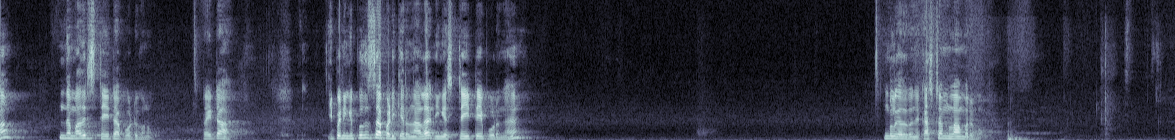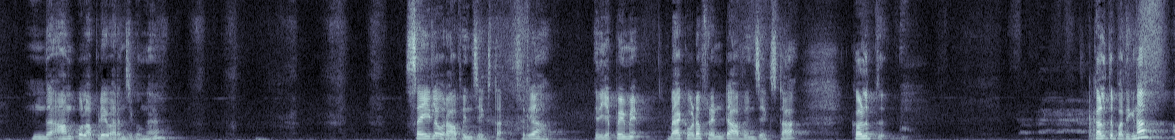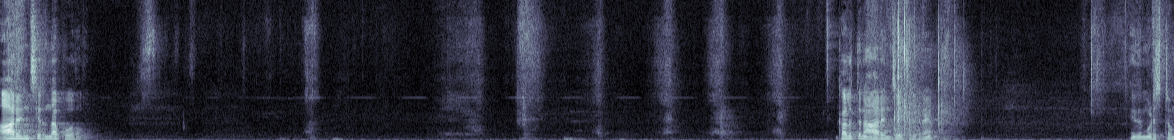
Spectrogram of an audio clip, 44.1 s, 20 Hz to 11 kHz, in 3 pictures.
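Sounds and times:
chalk scraping across fabric: 0:17.1 - 0:19.6, 0:34.9 - 0:39.3.

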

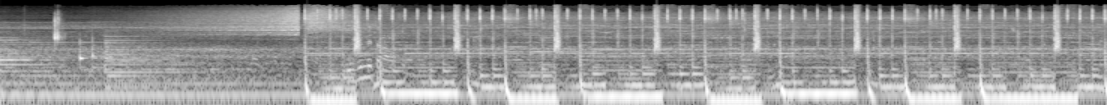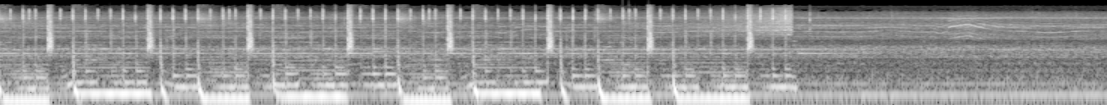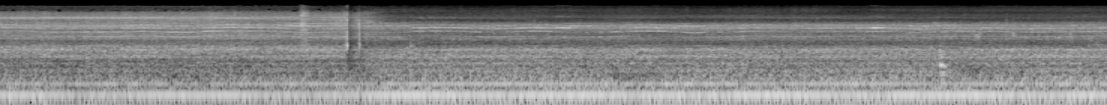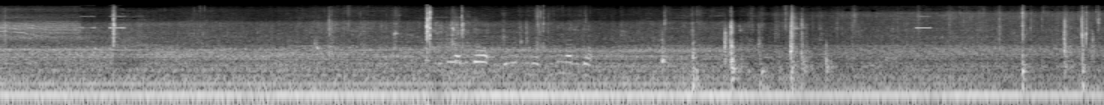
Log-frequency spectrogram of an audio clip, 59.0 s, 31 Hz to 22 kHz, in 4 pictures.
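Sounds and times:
boat engine humming: 0:00.0 - 0:59.0
high wavering whine: 0:00.0 - 0:59.0.

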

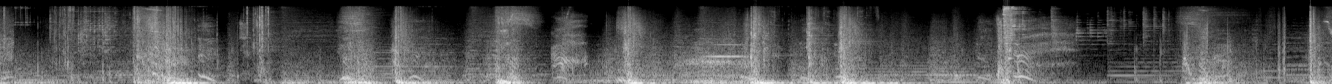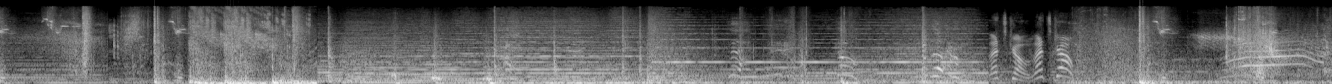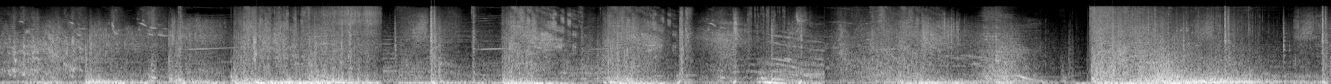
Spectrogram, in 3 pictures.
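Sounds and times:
dramatic orchestral score: 0:00.0 - 0:39.9
heavy explosion booms: 0:37.5 - 0:39.4.

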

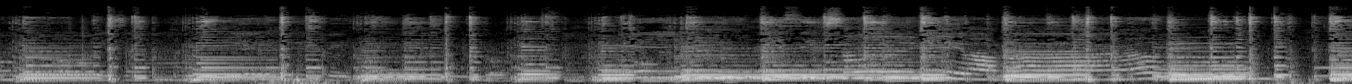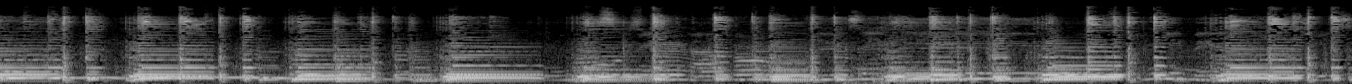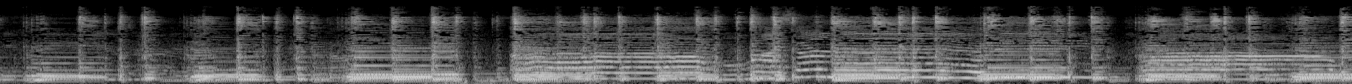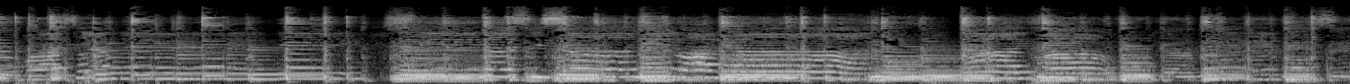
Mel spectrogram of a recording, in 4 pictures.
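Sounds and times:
person singing a hymn: 0:00.0 - 0:17.4, 0:18.7 - 0:30.9, 0:32.1 - 0:54.0
acoustic guitar strumming: 0:00.0 - 0:54.0.

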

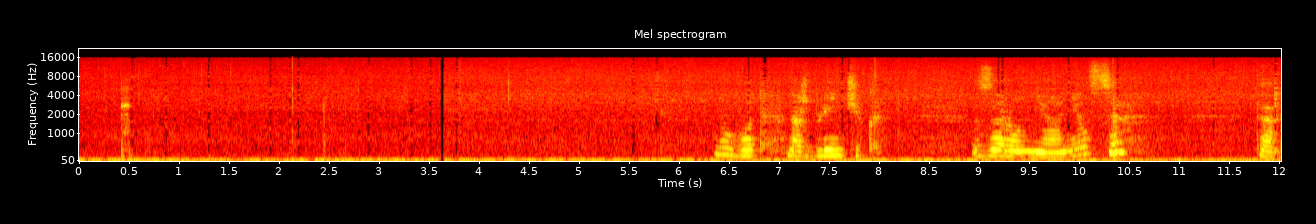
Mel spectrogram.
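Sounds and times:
batter sizzling in a pan: 0:00.0 - 0:12.0.

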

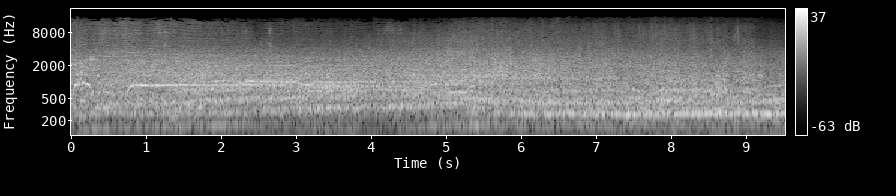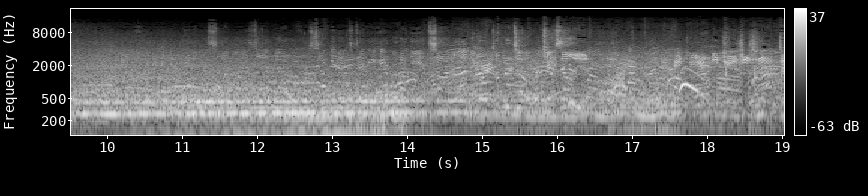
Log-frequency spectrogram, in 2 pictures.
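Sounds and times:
crowd voices: 0:00.0 - 0:19.0
race cars racing past: 0:00.0 - 0:19.0.

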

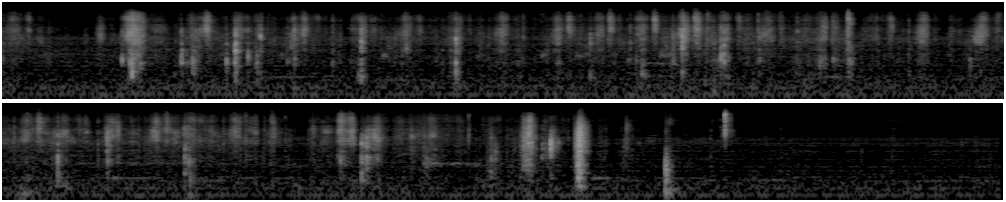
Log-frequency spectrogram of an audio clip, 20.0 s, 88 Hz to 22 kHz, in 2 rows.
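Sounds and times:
banknotes rustling and snapping: 0:01.2 - 0:16.0.

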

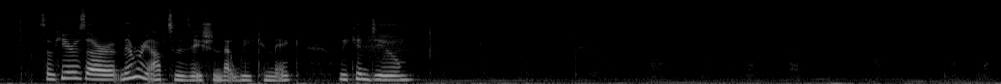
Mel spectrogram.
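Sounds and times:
low room hum: 0:00.0 - 0:10.0
pen scratching on paper: 0:06.4 - 0:10.0.

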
